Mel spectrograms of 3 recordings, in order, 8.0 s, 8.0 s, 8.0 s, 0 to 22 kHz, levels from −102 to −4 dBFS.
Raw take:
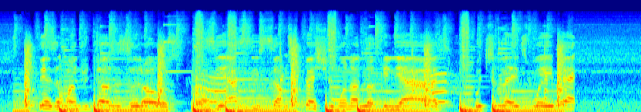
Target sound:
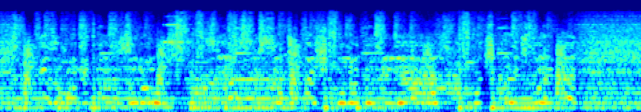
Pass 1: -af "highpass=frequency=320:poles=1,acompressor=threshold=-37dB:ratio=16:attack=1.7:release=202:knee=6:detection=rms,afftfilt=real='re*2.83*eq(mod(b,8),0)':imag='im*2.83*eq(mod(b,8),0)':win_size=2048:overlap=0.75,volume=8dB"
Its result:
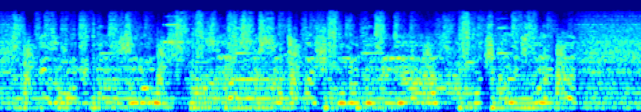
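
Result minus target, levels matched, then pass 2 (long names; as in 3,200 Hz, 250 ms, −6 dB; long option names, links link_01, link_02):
125 Hz band −3.0 dB
-af "highpass=frequency=87:poles=1,acompressor=threshold=-37dB:ratio=16:attack=1.7:release=202:knee=6:detection=rms,afftfilt=real='re*2.83*eq(mod(b,8),0)':imag='im*2.83*eq(mod(b,8),0)':win_size=2048:overlap=0.75,volume=8dB"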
